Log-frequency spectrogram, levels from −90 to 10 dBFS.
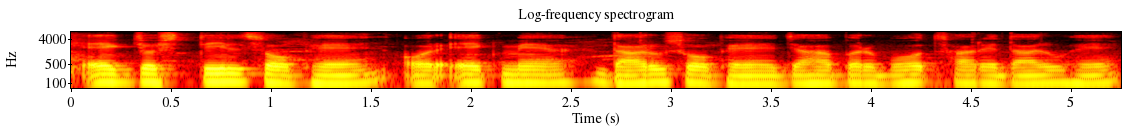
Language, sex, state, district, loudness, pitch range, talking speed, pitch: Hindi, male, Arunachal Pradesh, Lower Dibang Valley, -17 LUFS, 105-110 Hz, 195 wpm, 105 Hz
